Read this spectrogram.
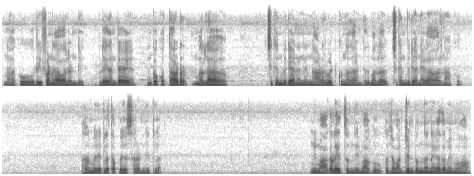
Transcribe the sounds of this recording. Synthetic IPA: naːkuɾiːpʰɾɐɳkaːʋaːlɐɳɖilɛːd̪ɐɳʈe̞ː | iŋko̞ːkɔt̪ːɐaːɖɐɾmɐlːaː | t͡ʃikɐnbiɾjaːninenːuaːɾɖɐɾbe̞ʈːu̥kunːɐd̪aːɳʈeːd̪imɐlːat͡ʃikɐnbiɾijaːneːkaːʋaːlinaːku | ɐsɐlumiːɾɛʈlaːt̪ɐpːut͡ʃɛːst̪aːɾɐɳɖiːʈlaː | me̞ːmuaːkɐlɐjt̪und̪imaːkuko̞ɲt͡ʃemɐɾd͡ʒe̞ɳʈund̪ɐneːkɐd̪aːmeːmu

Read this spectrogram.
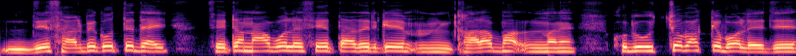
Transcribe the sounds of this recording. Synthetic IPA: d͡ʑesaɾbʱek̬oɾt̪ed̪ɛjʃeʈanaboleset̪ad̪eɾkekʰaɾabamanekʰubiutːʃobʱaɡ̚ːebɔled͡ʑe

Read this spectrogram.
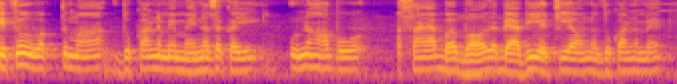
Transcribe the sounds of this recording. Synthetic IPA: kɪt̪ɪɾoʋɐk̚t̪mãd̪ʊkaːnmẽmɐɦɪnət̪kɐiʊnəãpoː | ɐsãːaɓɐbʱaːlɓijaːbʱiɐt͡ɕiaːʊnə̆d̪ʊkaːnmẽ

